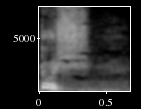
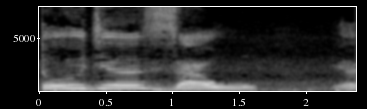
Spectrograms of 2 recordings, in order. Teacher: Tujazawna illa ya, tuj mati pada jim ya, jadi kita kena lantunkan dia qalqalah sughra. Tuj bukan tush tapi tujazaw ya.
